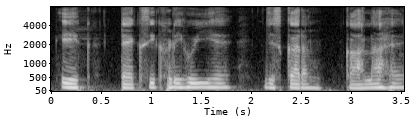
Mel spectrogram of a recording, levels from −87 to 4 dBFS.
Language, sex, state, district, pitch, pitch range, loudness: Hindi, male, Uttar Pradesh, Lalitpur, 140 Hz, 130-150 Hz, -16 LUFS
